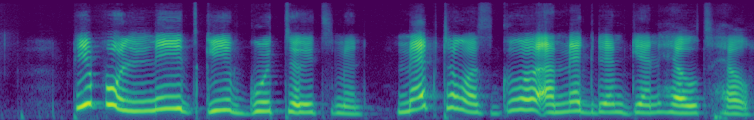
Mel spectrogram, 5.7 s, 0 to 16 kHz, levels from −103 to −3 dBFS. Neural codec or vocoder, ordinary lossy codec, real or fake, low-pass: autoencoder, 48 kHz, 128 numbers a frame, DAC-VAE, trained on Japanese speech; none; fake; 14.4 kHz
